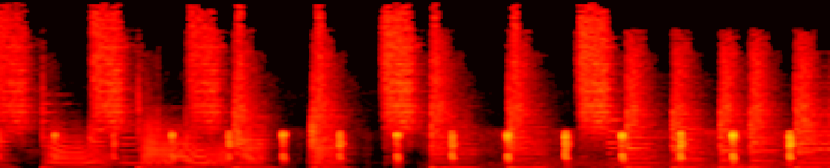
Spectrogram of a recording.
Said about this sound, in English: The clock is ticking.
